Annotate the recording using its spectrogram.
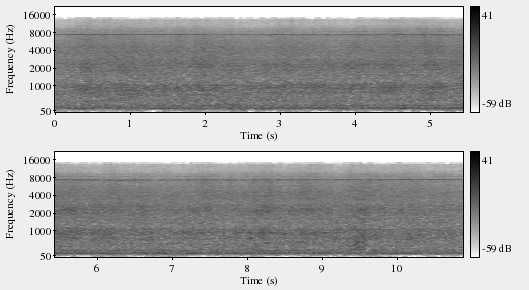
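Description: Steady aircraft engine noise running on without change, under faint voices.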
